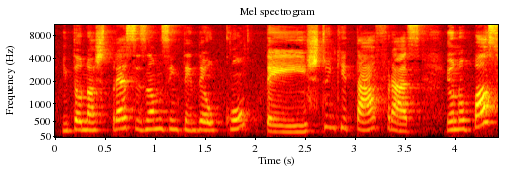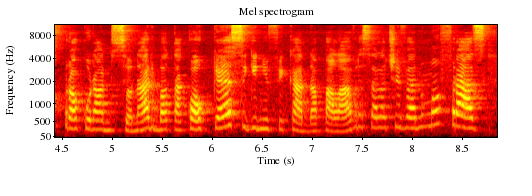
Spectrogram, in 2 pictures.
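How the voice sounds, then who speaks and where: A woman teacher giving an online lesson to schoolchildren, asking the pupils rhetorical questions as she explains. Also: high voice. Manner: animated, talks directly to pupils with rhetorical questions.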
